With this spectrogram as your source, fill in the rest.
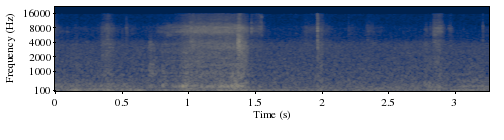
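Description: Tape peels off a roll with a soft rip.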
